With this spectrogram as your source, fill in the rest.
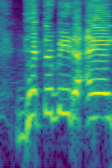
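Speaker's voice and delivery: high-pitched, mock yelling voice. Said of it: "and then I tell my kid".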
